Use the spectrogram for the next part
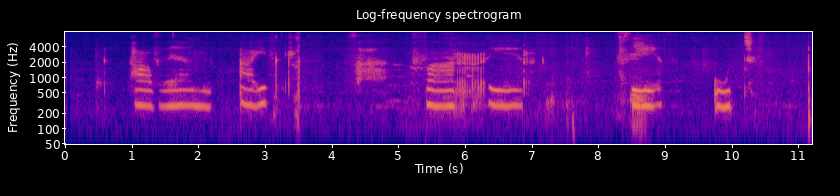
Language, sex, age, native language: Icelandic, male, 7, Icelandic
